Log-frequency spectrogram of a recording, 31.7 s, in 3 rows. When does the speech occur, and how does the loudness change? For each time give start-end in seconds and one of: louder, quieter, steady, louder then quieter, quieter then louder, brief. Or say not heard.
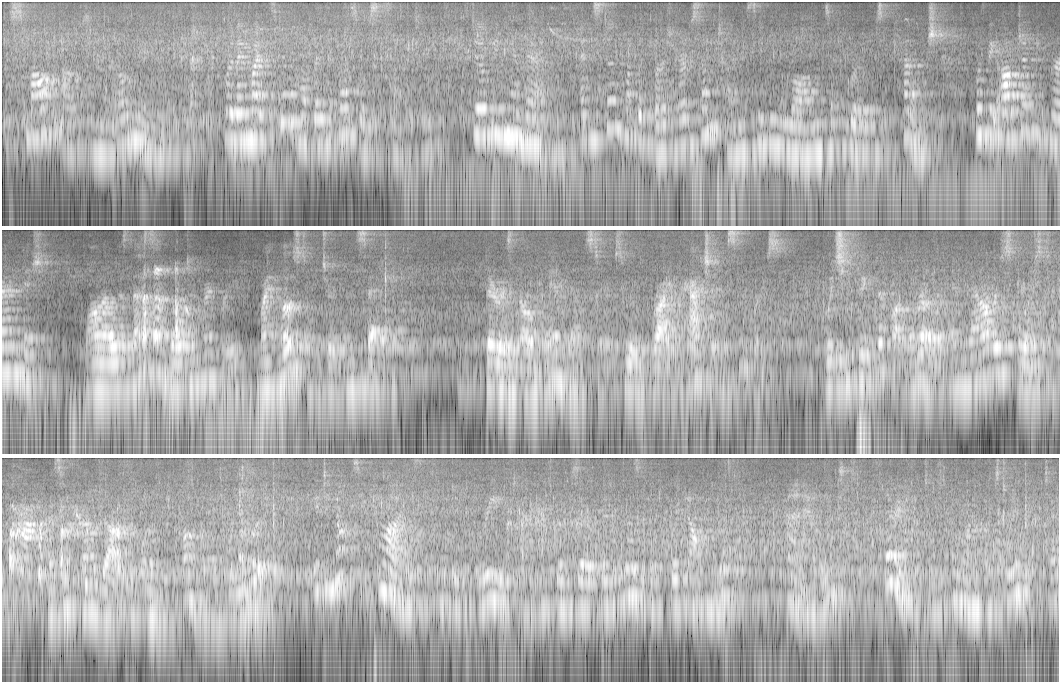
0.0-31.6 steady.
